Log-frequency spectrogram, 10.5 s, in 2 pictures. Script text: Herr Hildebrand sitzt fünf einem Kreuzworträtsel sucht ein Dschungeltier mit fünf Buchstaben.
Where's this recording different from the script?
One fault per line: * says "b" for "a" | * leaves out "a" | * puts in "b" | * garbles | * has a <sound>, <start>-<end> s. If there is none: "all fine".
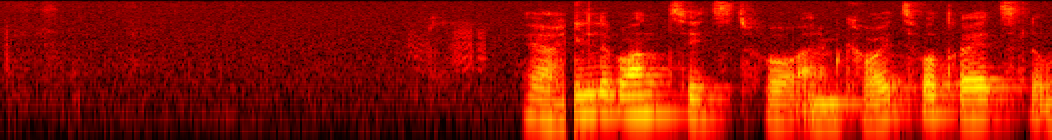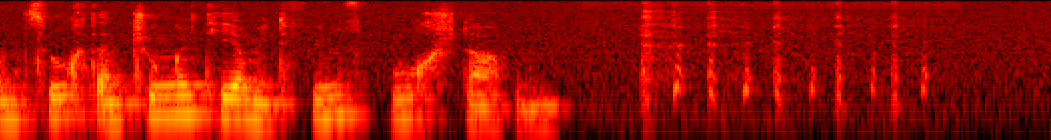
* has a dropout, 2.8-2.9 s
* says "vor" for "fünf"
* puts in "und"
* has a cough, 8.4-10.0 s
